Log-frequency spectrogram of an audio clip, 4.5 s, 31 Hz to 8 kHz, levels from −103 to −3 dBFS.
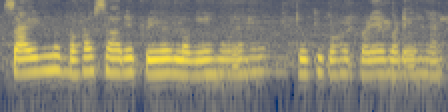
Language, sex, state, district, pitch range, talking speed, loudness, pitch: Hindi, female, Himachal Pradesh, Shimla, 205-225 Hz, 160 wpm, -16 LUFS, 210 Hz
